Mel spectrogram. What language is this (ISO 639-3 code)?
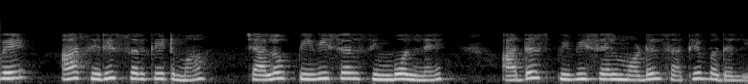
guj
